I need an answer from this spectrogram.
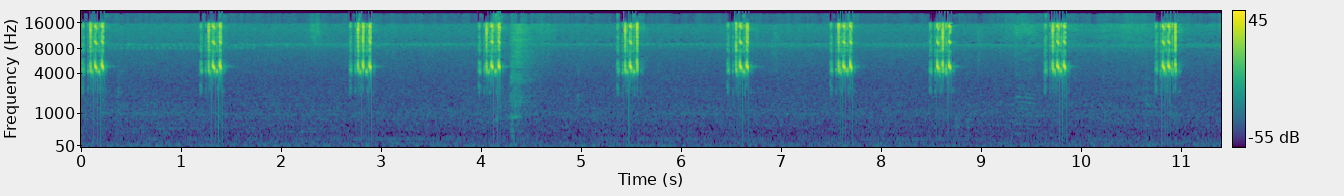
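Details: A single cricket chirping alone, real recording; steady high pulsed chirps repeated about every second, ten in a row, with a brief faint click midway and little else.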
